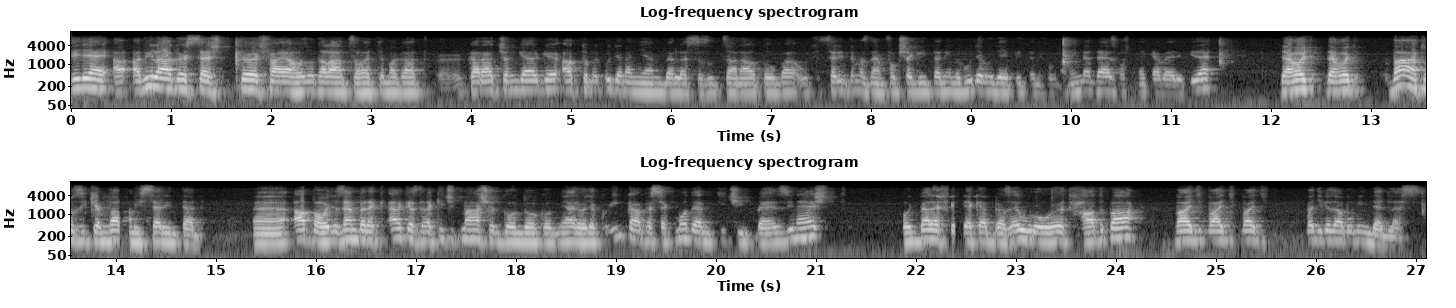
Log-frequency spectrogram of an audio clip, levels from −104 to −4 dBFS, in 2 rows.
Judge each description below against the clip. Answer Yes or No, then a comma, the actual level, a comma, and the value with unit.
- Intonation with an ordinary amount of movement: Yes, average, 3.1 semitones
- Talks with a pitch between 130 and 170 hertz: Yes, medium, 140 Hz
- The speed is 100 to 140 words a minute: No, fast, 155 wpm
